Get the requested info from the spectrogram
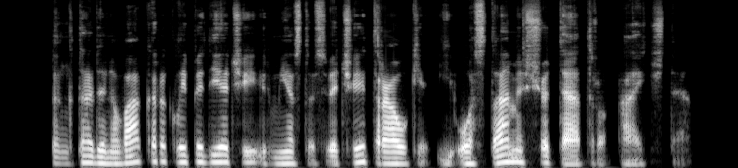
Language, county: Lithuanian, Panevėžys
